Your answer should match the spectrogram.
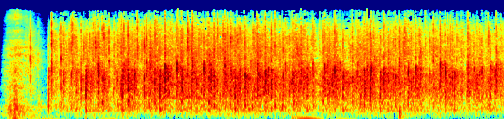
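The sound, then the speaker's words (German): An audience breaks into sustained applause after a brief pause, many hands clapping in a dense, steady wash that holds at an even level throughout. “Euer Applaus.”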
